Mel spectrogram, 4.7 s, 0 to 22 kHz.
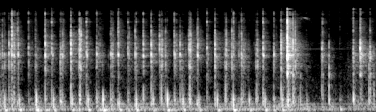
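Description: A black, hollow plastic Sega Mega Drive controller is held in both hands while the thumbs rapidly click its D-pad and buttons. About 37 short, bright plastic clicks come in an uneven, fast patter, with one sharper, louder click near the end. Each click is dry and stops almost at once.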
